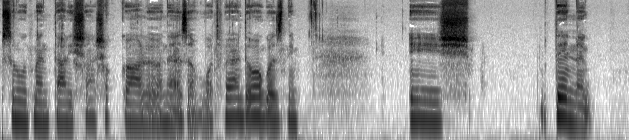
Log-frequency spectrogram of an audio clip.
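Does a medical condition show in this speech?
Yes: deafness; cochlear implant 2.5.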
